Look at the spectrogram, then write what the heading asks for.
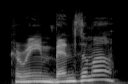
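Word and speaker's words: Karim Benzema: what a rube I am because I can't pronounce it. Kareem Benzema.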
